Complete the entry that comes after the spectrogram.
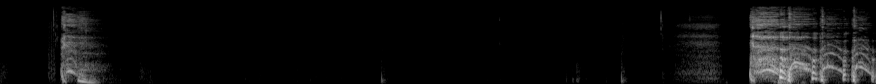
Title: Cross Dressing Coughing 110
